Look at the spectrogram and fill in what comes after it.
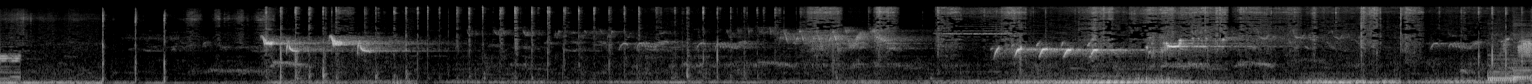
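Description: Birds chirping: repeated short calls that sweep down in pitch, with quick runs of ticking between them over a low steady hum.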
